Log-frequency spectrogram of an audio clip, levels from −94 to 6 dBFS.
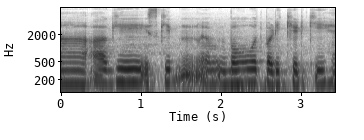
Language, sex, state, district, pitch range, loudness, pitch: Hindi, female, Punjab, Kapurthala, 155-170 Hz, -16 LUFS, 160 Hz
